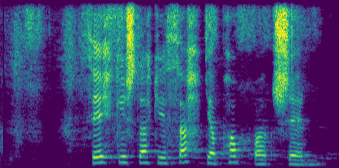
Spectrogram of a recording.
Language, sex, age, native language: Icelandic, male, 10, Icelandic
